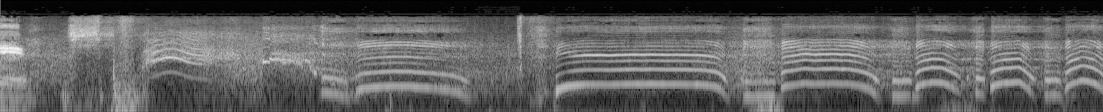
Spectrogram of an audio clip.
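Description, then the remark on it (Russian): An adult voice imitates a whining, crying child: a series of drawn-out, wavering wails and whimpers, rising and falling one after another, loud with brief gasps between them. “Почему дети двигаются так медленно, когда плачут? Хватит издавать эти звуки!”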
